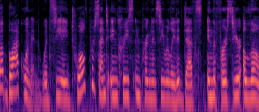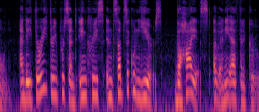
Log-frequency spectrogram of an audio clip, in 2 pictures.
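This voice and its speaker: Using a normal speaking voice, a woman talks at a moderate pace with hardly any pauses, her fairly high pitch showing ordinary variation. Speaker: bilingual TV reporter. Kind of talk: English TV news reporter delivery.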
